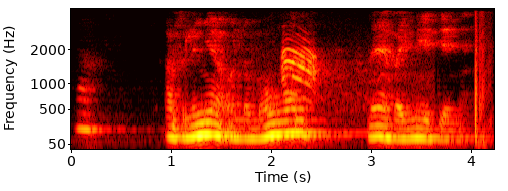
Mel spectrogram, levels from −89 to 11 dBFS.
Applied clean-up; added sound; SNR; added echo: none; Crow; 11 dB; reverberation time 0.5 s.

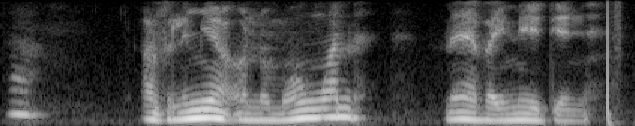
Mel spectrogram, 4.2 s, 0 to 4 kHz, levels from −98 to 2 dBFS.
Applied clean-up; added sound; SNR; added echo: none; none; none; none.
